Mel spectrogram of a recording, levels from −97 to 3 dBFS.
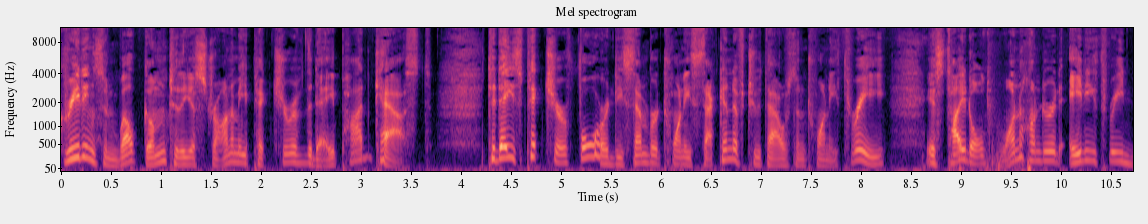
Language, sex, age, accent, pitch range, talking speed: English, male, 40-59, American, 130-200 Hz, 115 wpm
